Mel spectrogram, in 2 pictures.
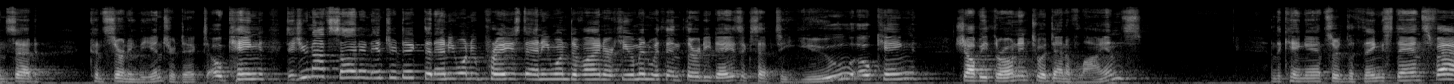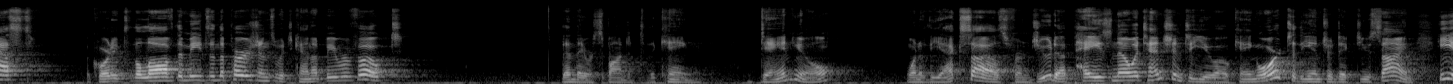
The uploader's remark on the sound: Sermon recorded on the Third Sunday in Lent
